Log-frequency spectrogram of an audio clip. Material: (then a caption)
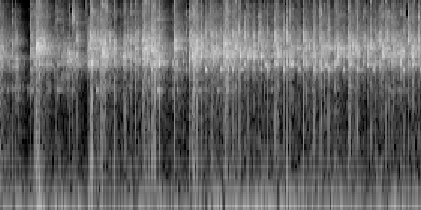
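Shell. A cowrie shell bracelet is held up on the fingers and shaken. It makes a bright, dense clattering rattle of shells knocking together, almost entirely high in pitch with almost no low end. After a brief dip near the start, the rattle carries on steadily to the end.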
